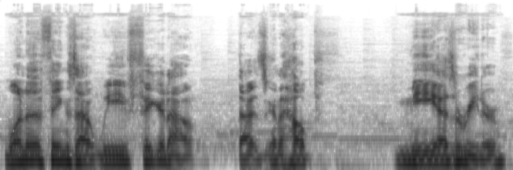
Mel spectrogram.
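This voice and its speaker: Excitable male podcast host, faint music behind. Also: medium pitch, moderate pace. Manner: excitable, stumbling over words. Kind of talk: jokey casual podcast chat.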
